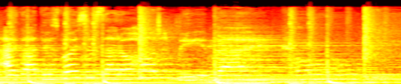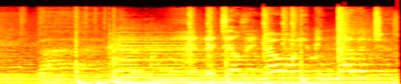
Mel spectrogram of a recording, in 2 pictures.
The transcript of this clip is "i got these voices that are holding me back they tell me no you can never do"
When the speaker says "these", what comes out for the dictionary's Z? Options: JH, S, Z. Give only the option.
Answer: Z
